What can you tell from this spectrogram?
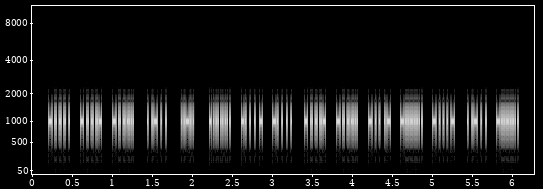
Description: Hellschreiber (Feld-Hell, 122.5 baud), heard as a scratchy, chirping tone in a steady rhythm, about 1000 Hz. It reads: PARTICULARMENTE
